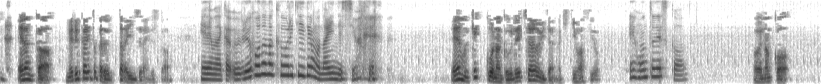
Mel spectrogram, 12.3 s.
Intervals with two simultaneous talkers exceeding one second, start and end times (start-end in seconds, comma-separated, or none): none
